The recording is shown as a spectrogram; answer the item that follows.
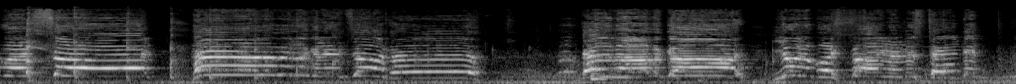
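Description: A man singing loudly in long held notes, a new phrase every second or two with short breaks between them.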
